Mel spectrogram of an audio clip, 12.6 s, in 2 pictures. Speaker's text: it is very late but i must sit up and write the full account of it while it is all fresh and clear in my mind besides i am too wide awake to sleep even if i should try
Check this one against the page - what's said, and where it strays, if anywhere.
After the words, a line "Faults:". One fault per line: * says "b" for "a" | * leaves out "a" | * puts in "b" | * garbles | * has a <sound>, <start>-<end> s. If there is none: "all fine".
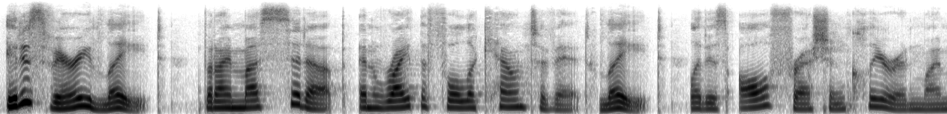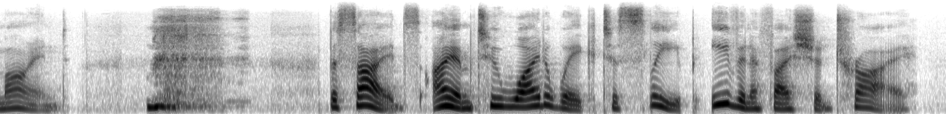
it is very late but i must sit up and write the full account of it late it is all fresh and clear in my mind besides i am too wide awake to sleep even if i should try
Faults:
* says "late" for "while"
* has a throat clearing, 7.3-8.0 s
